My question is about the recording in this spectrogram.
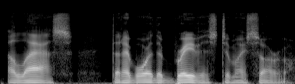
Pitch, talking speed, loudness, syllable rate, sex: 90 Hz, 185 wpm, -19 LUFS, 4.9 syllables/s, male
